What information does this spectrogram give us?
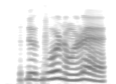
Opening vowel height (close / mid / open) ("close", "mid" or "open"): close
